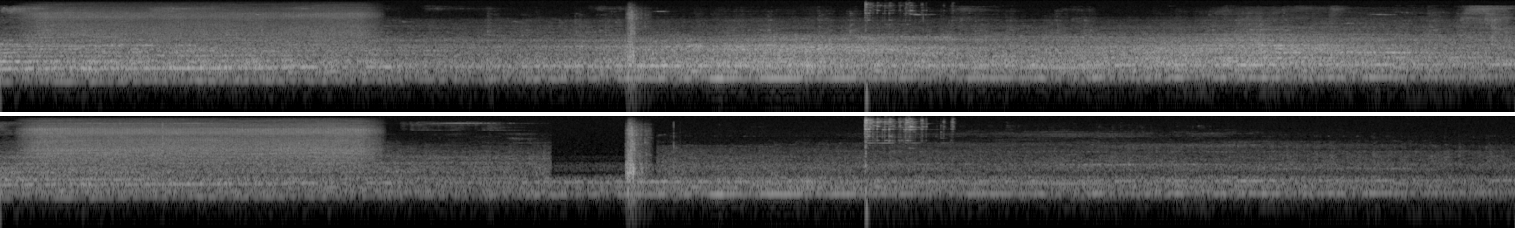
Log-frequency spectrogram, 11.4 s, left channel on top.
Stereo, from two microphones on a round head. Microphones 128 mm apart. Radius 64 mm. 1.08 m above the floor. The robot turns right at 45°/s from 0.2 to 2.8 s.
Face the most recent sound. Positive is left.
turn(degrees=-50)  # may be behind; listen again after turning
